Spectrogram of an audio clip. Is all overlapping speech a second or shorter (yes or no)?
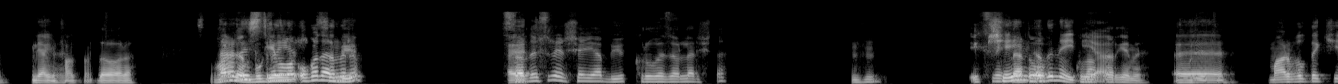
no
